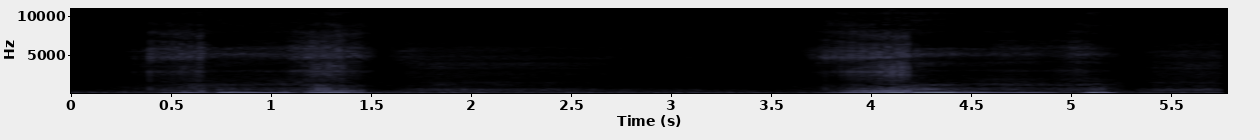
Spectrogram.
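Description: Two loud, low rattling snores on inhaling, each followed by a breathy exhale; typical heavy snoring.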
